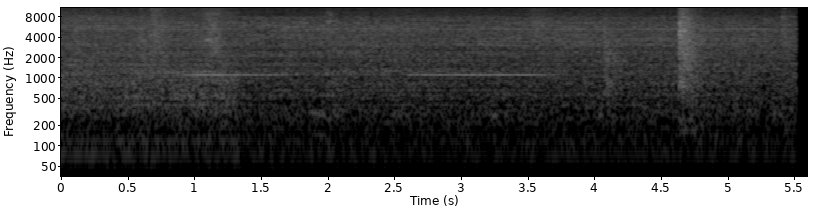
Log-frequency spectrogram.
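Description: A printer hums steadily nearby.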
